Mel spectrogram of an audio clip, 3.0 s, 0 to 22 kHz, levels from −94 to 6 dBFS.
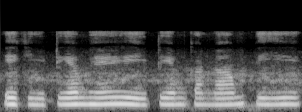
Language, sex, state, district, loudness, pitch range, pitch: Hindi, female, Gujarat, Gandhinagar, -15 LUFS, 195-200 Hz, 195 Hz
